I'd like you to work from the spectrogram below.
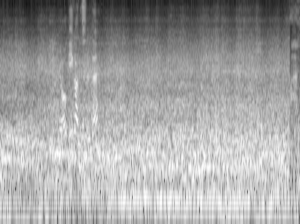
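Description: An elevated subway train passes in New York with a loud, continuous rolling rumble that fills the whole stretch, while a voice briefly speaks over it.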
